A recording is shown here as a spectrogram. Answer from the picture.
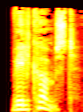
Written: velkomst

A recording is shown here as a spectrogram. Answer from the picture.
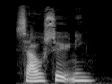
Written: sagsøgning

